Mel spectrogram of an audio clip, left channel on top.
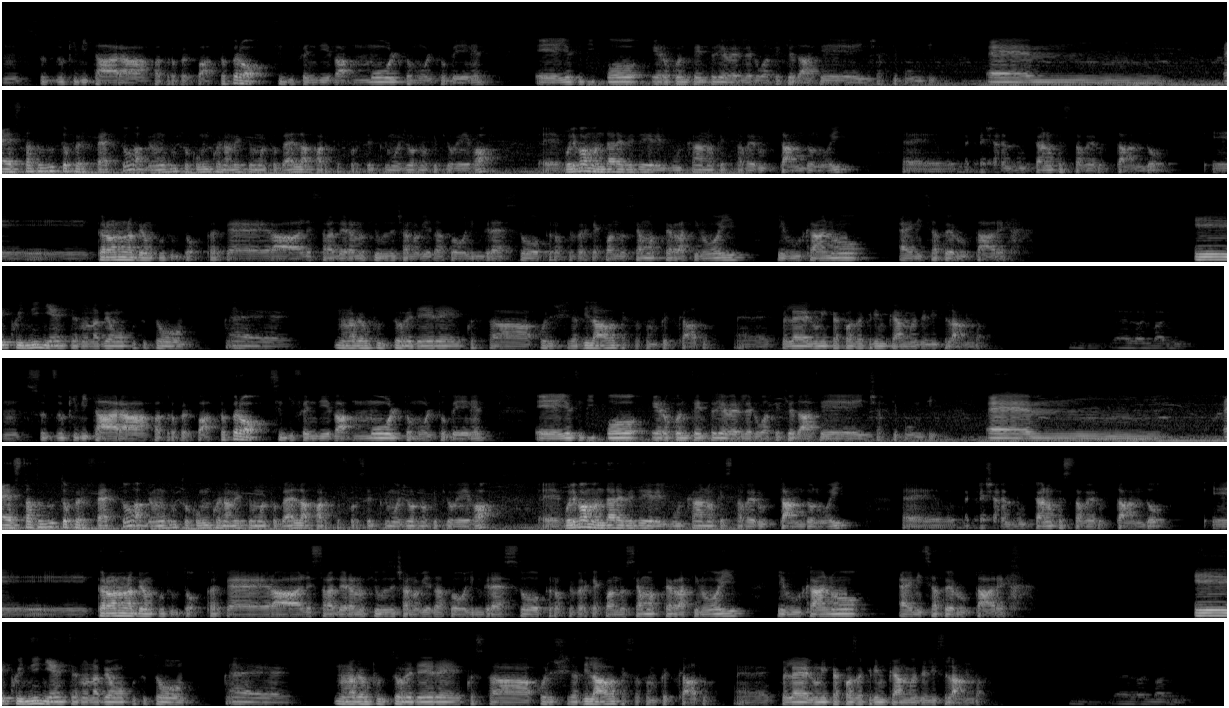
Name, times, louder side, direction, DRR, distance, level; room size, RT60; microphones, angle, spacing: voice 1, 0.0-4.9 5.3-9.4 9.8-11.7 12.2-17.3 17.6-20.8 21.3-23.9 24.3-31.9 32.3-33.1 33.5-34.8 36.4-38.7 39.0-39.6 40.1-46.6, right 4 dB, 35° right, 0.6 m, -32 dB
sound 1, 5.8-19.7, right 3 dB, 80° right, 0.8 m, -46 dB
voice 2, 21.7-22.6 24.7-24.9 47.4-48.5, left 1 dB, 85° left, 4.4 m, -53 dB
15.5 x 9.2 x 3.1 m
head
